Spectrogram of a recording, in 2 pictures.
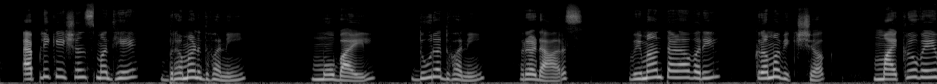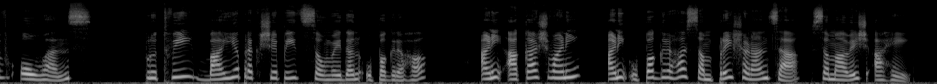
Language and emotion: Marathi, neutral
